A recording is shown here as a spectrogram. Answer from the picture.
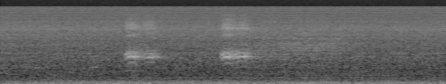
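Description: A bird calling twice outdoors, two short calls about a second apart, over a steady low hum.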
